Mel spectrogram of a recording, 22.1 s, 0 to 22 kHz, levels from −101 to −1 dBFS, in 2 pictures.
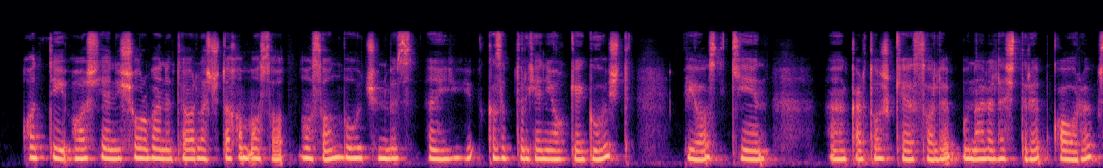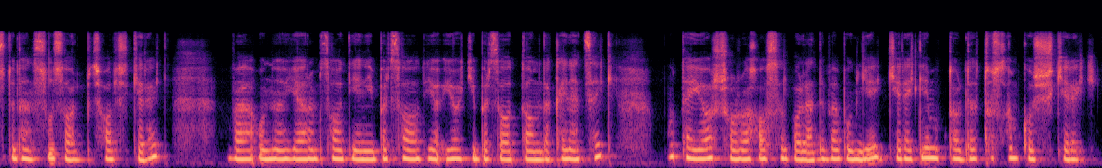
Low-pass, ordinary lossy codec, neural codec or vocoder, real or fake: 9.9 kHz; none; none; real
